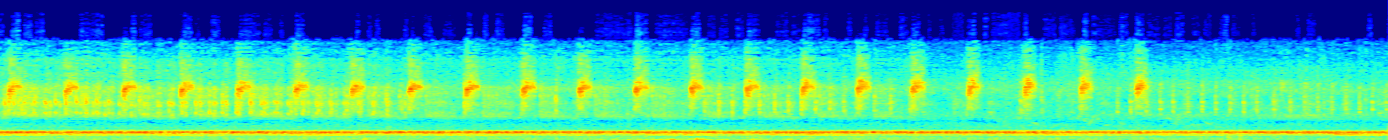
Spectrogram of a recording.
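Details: A dense chorus of male cicadas calling to attract mates: a steady, loud droning whine overlaid by sharp, higher pulses repeating about three times a second for the full seven seconds.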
